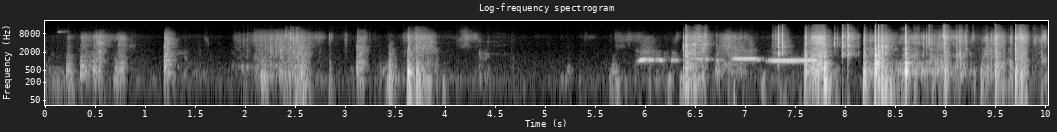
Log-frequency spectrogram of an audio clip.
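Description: Cardboard trading-card boxes and packs being handled on a table: scattered clicks, taps and a short rustle. About six seconds in, a person whistles a few short notes at nearly one pitch, over a quick run of clicks and knocks as the next hobby box is set down and moved.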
